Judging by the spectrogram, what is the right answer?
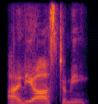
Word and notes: ileostomy: Indian

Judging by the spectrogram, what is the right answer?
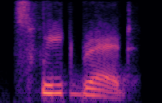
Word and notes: sweetbread: Indian

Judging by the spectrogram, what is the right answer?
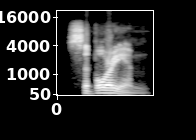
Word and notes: ciborium: American English

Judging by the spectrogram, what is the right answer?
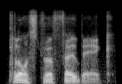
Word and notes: claustrophobic: British English

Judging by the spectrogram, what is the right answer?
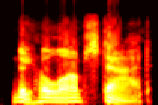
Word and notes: nihil obstat: American English

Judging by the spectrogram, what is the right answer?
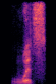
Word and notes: whiz: British English

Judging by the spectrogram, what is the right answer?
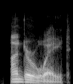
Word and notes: Underweight: American English

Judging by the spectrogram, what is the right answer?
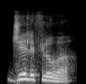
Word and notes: Gillyflower: Indian

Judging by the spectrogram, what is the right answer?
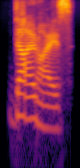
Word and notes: diarize: Indian

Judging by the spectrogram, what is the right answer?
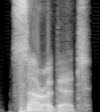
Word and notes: surrogate: British English

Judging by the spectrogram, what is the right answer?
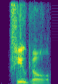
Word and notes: fugal: British English

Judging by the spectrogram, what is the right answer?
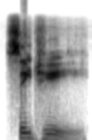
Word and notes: cg: American English

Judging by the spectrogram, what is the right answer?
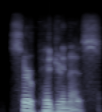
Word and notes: serpiginous: American English

